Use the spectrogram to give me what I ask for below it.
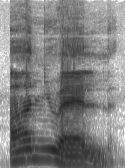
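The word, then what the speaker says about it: annuel: Anuel. Anuel quer dizer anual. Anuel, né? E eu não pronuncio aqui como se fosse anel. Tá vendo? O os dois ns aqui tem um som de um n só.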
